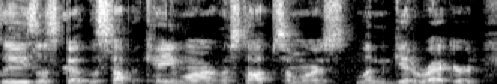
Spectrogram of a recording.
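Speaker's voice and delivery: usual speaking voice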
